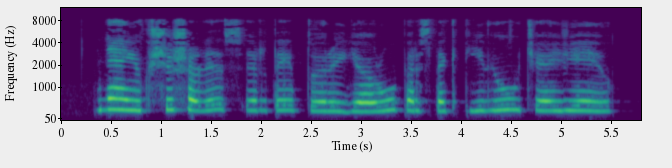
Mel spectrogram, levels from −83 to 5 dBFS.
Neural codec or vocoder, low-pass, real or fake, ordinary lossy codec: none; 10.8 kHz; real; MP3, 32 kbps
